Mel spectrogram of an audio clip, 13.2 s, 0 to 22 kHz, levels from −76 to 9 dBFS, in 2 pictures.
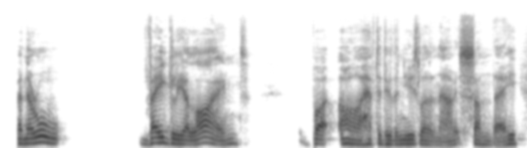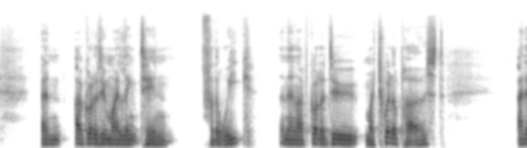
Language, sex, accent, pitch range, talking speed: English, male, British, 110-130 Hz, 165 wpm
